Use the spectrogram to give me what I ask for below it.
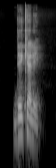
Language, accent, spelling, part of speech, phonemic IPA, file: French, France, décaler, verb, /de.ka.le/, LL-Q150 (fra)-décaler.wav
- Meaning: 1. to unload (a ship) 2. to bring forward, put back (a meeting etc.) 3. to stagger (a shift) 4. move aside 5. to set up 6. move, get to, come (here), go, get moving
